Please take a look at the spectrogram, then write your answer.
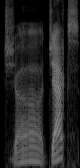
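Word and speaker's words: Jac's: So the place is called Jack's on Bond, but it's spelled JAC apostrophe S. Got it. Jack with no K.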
